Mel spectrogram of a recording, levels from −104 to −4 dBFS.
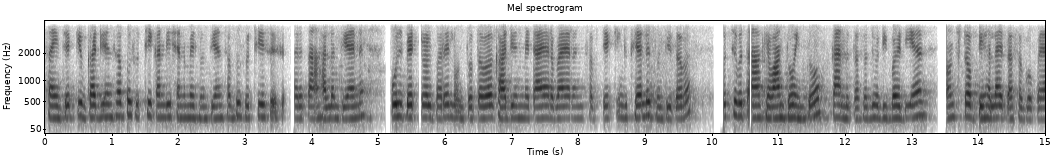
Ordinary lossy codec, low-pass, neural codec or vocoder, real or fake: none; 3.6 kHz; none; real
